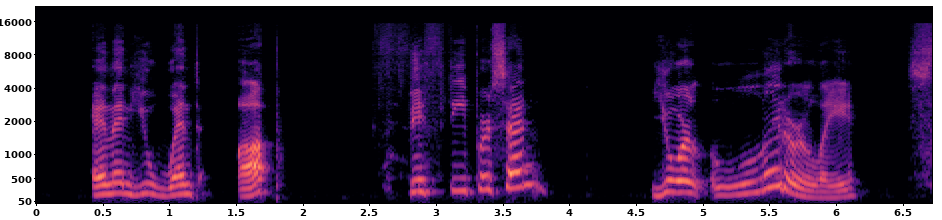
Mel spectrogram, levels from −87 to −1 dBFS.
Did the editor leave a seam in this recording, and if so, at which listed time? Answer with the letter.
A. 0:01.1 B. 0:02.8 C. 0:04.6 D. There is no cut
D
